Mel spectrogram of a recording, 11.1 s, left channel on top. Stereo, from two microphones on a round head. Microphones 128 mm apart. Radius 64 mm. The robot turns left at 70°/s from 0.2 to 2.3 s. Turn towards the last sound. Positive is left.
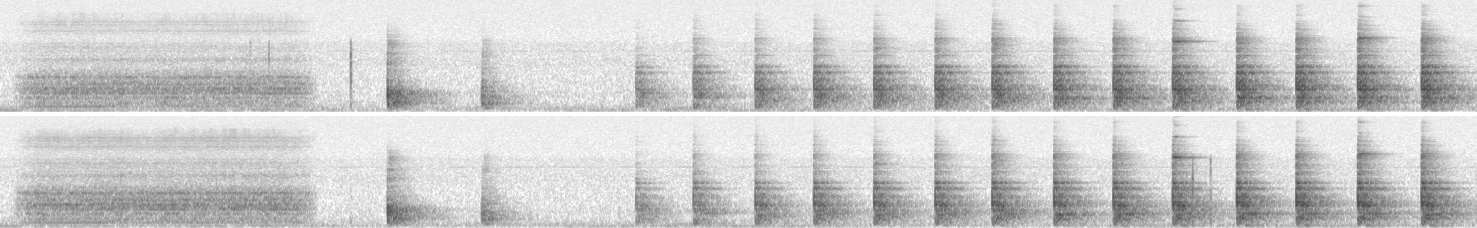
turn(degrees=-25)  # may be behind; listen again after turning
